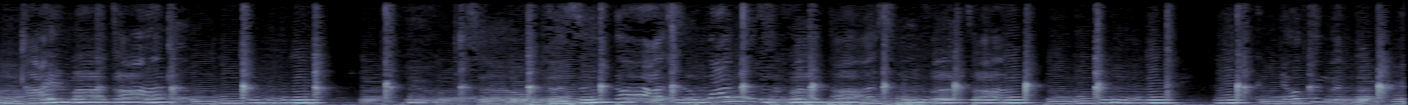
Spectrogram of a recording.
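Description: Ethiopian azmari music: a masenqo (single-string bowed fiddle) playing a melody under a man's and a woman's singing, over a steady beat of sharp strokes about twice a second. The music drops out briefly twice.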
